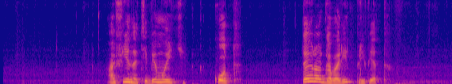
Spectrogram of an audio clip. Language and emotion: Russian, neutral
